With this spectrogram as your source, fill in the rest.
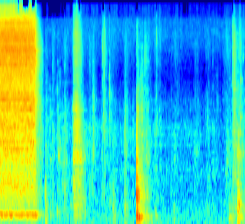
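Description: A power drill cutting a countersink hole into pine, with a short loud whirring burst at the start followed by several brief, quieter drill pulses and knocks.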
